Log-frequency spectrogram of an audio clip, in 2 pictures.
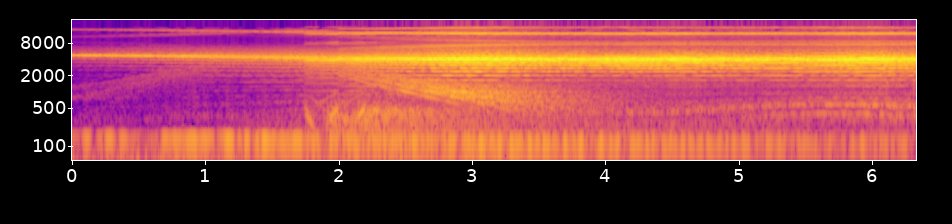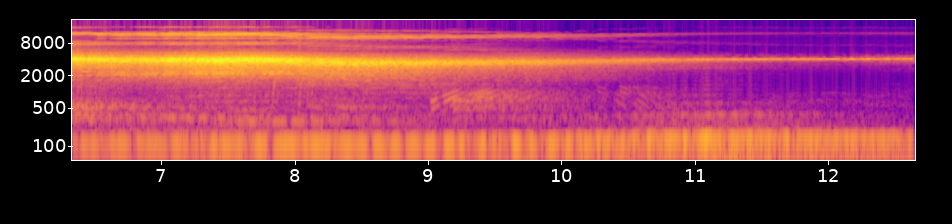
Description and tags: sci fi 2
A strange spacy sci-fi sort of sound - part of my Strange and Sci-fi 2 pack which aims to provide sounds for use as backgrounds to music, film, animation, or even games.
